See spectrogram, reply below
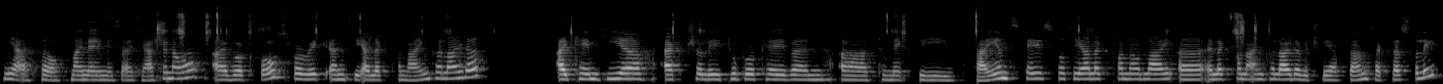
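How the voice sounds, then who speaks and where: A woman physicist introducing herself in a brisk, confident way. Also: a little high, fairly even intonation, mellow, slight background noise. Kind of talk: casual self-introduction.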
